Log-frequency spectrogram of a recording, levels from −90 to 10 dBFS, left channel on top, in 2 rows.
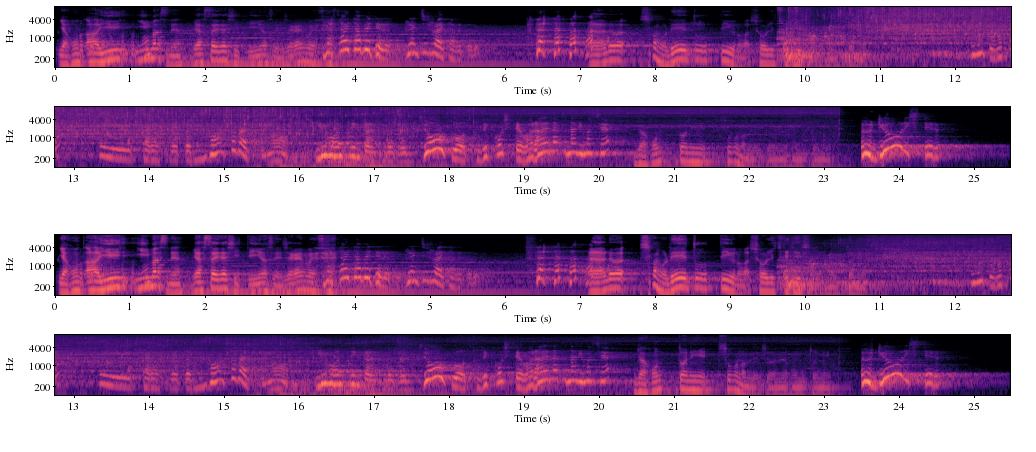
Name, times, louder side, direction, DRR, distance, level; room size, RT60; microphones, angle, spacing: voice 1, 0.0-3.8 7.1-10.8 20.5-23.1, right 3 dB, 45° right, 0.5 m, -31 dB
sound 1, 1.6-9.8, left 1 dB, 40° left, 1.4 m, -44 dB
voice 2, 3.6-5.7 6.3-7.2 12.2-12.9 13.3-20.2 23.5-24.5, left 1 dB, 20° left, 0.5 m, -28 dB
Toilet flush, 9.6-23.2, left 3 dB, 85° left, 2.1 m, -38 dB
23.5 x 15.5 x 9.9 m
head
